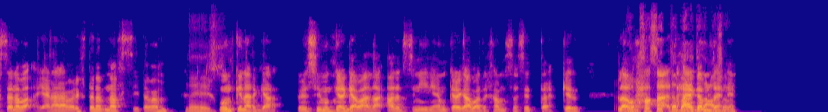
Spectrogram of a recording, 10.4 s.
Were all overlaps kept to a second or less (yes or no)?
no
